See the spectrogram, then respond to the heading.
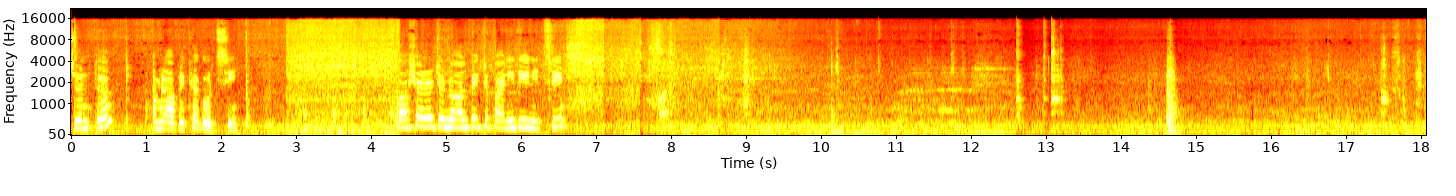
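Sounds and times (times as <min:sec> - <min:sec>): spices sizzling in a wok: 0:00.0 - 0:10.0
spatula scraping a pan: 0:17.4 - 0:18.0.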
